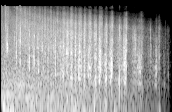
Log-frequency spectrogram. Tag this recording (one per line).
scratching
writing
draw
pencil
magic
scribbling
write
paper
scratch
pen
scribble
granualizer
marker
drawing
